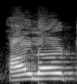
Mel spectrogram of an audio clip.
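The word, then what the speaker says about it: Eilert: you know आइलर्ट लवबोग, आइलर्ट ई जी जे, जे को साइलेंट कर आइलर्ट कहना है, आइलर्ट जे साइलेंट, आइलर्ट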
